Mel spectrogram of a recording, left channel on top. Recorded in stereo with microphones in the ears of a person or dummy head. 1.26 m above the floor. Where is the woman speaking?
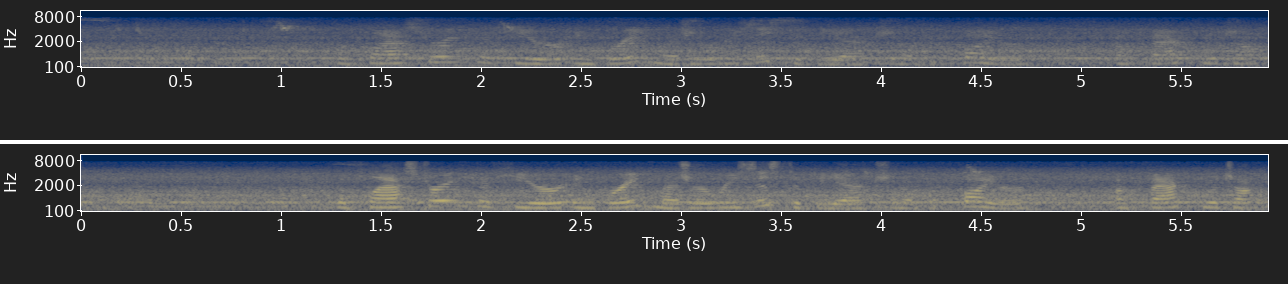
50° right (ahead or behind), 0.7 m.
